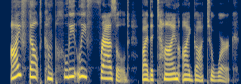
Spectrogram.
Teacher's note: Notice the double consonant sound in the middle. Z-L, which native speakers pronounce with a soft, quick buzz. Fra-zelled, not fra-zelled.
